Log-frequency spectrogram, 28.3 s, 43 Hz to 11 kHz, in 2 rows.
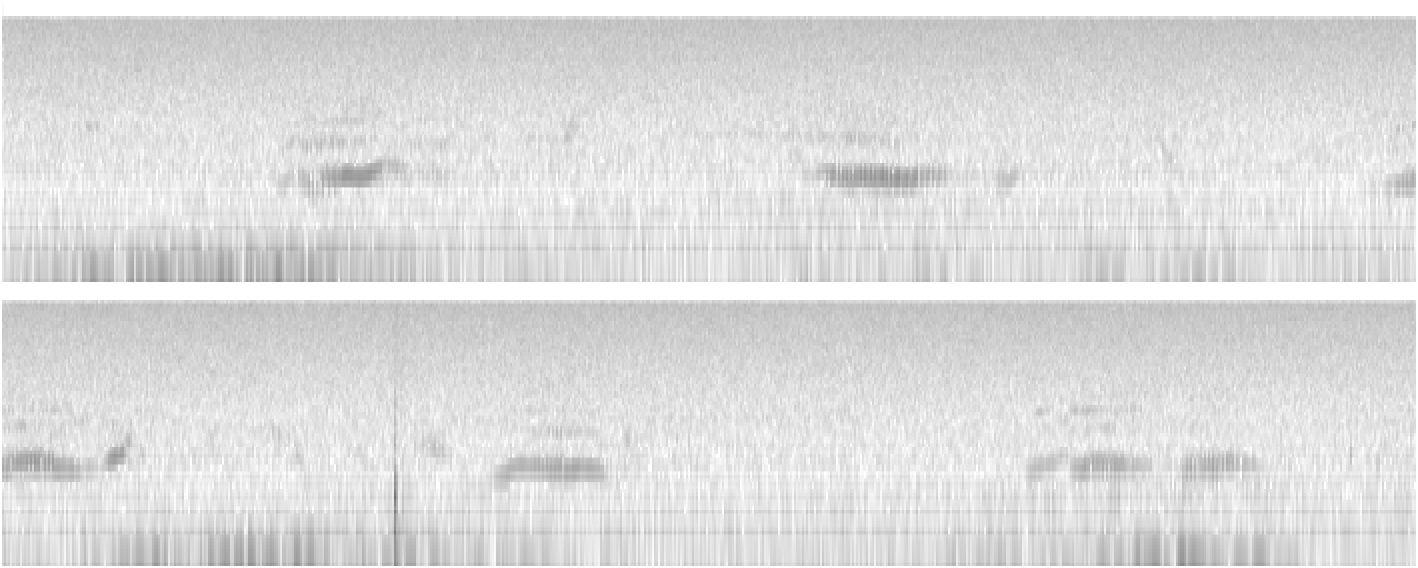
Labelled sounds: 3.2	3.5	humpback whale, 0.99 to 1.1 kHz
13.9	14.2	humpback whale, 0.83 to 0.99 kHz
24.8	25.1	humpback whale, 0.90 to 1.0 kHz

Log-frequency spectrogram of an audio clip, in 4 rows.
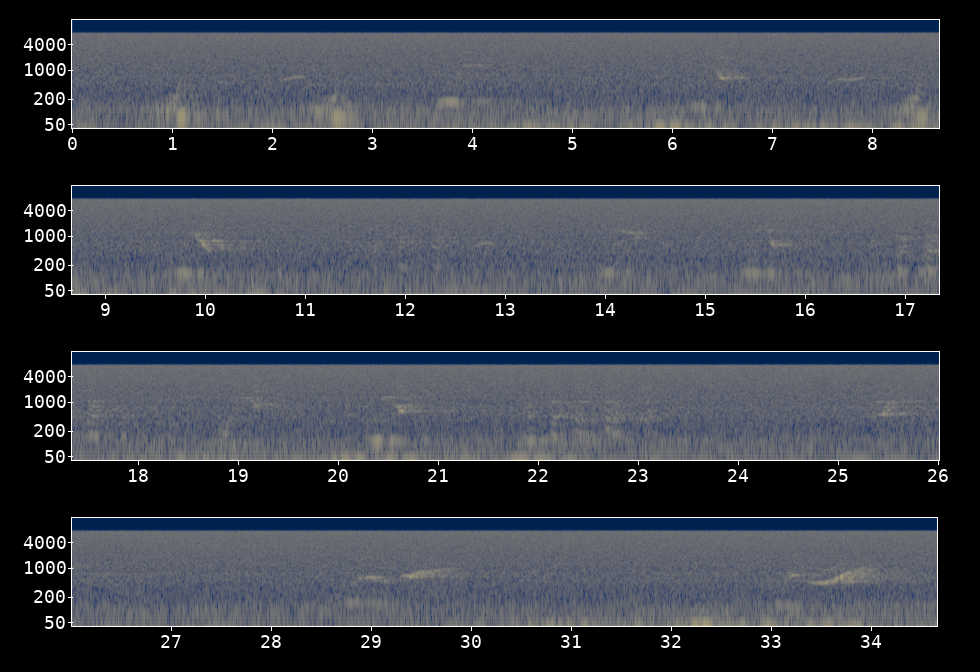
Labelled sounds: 9.8	10.1	humpback whale, 0.80 to 1.2 kHz
14.1	14.4	humpback whale, 1.1 to 1.4 kHz
19.1	19.4	humpback whale, 0.80 to 0.96 kHz
29.4	29.9	humpback whale, 0.80 to 0.99 kHz
33.7	34.1	humpback whale, 0.80 to 1.1 kHz

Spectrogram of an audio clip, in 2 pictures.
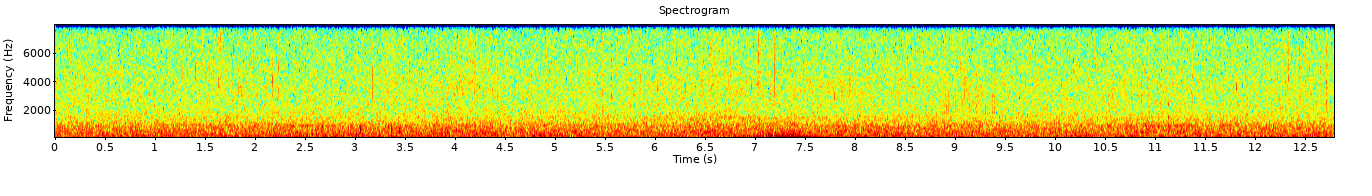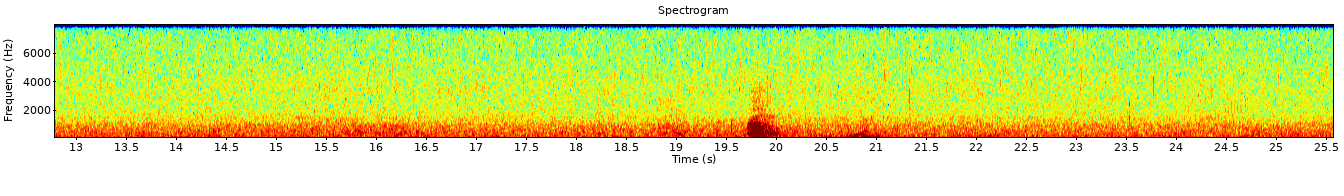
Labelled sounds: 19.6	19.9	croaking sound likely from a nearby submerged object, 0.78 to 1.2 kHz

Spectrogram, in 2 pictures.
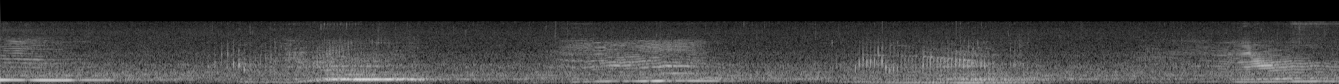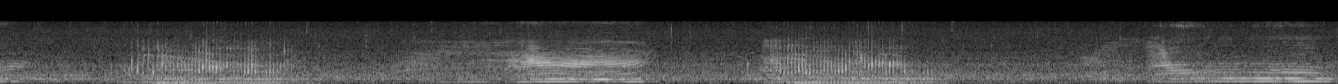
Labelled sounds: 0.0	0.7	humpback whale, 1.1 to 3.0 kHz
5.6	6.9	humpback whale, 0.78 to 3.0 kHz
9.2	9.6	humpback whale, 1.0 to 1.4 kHz
12.4	13.0	humpback whale, 0.78 to 2.0 kHz
15.0	15.6	humpback whale, 0.78 to 1.5 kHz
17.8	19.9	humpback whale, 0.81 to 2.9 kHz
22.2	22.5	humpback whale, 2.0 to 2.3 kHz
24.9	25.2	humpback whale, 0.78 to 1.1 kHz

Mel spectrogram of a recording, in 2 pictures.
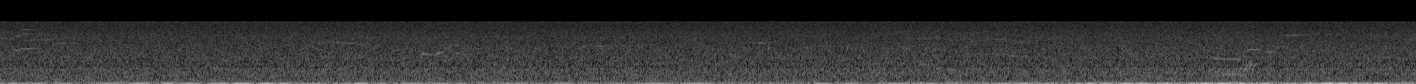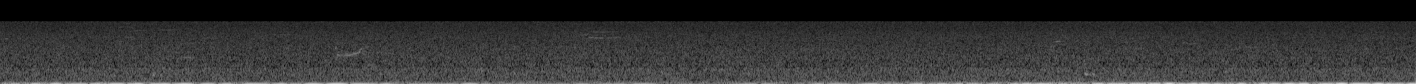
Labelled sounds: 0.1	0.5	killer whale, offshore, 1.8 to 3.2 kHz
3.1	4.5	killer whale, offshore, 1.4 to 2.8 kHz
9.1	9.4	killer whale, offshore, 3.2 to 3.5 kHz
12.1	13.0	killer whale, offshore, 1.1 to 4.0 kHz
17.5	17.8	killer whale, offshore, 1.4 to 2.1 kHz
20.0	20.4	killer whale, offshore, 3.3 to 4.7 kHz

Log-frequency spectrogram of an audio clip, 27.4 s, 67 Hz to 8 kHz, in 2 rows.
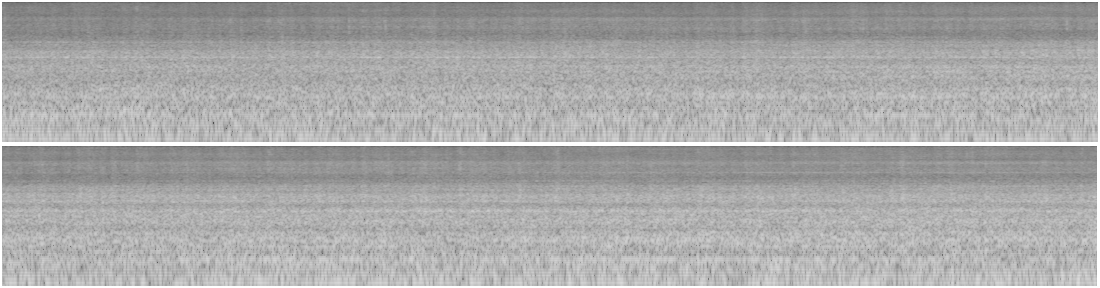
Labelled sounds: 17.9	23.0	vessel noise, 0 to 8.0 kHz

